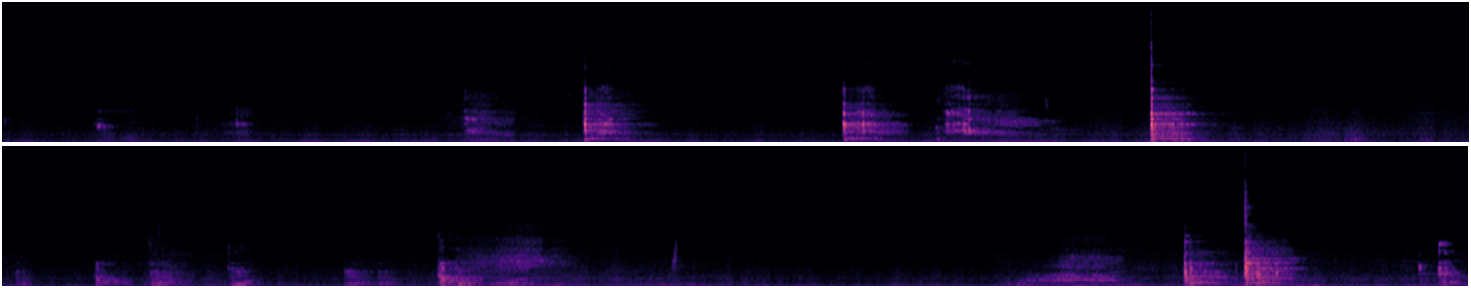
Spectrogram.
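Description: A metal spoon scrapes and clinks against a plate.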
